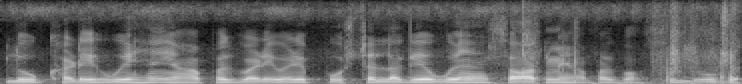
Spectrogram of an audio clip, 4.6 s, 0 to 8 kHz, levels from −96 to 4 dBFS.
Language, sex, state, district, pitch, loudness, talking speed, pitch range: Hindi, male, Madhya Pradesh, Umaria, 155 Hz, -16 LUFS, 245 wpm, 150-155 Hz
